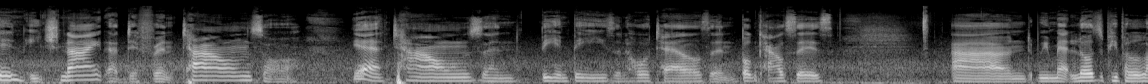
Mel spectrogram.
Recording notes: Is recoding this episode out on location while walking The West Highland Way. A 96 mile hike from the lowlands to the highlands of Scotland. Talking through the wind and rain.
